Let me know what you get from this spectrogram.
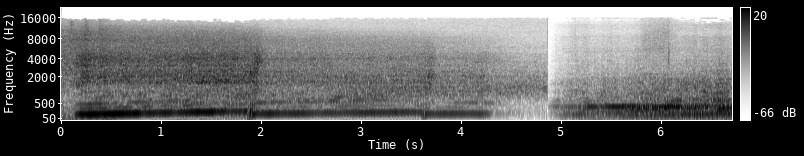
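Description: Porsche 911 GT3 RS (991.1) flat-six on its stock exhaust accelerating hard, its note climbing through the revs with two quick upshifts about two seconds apart, then fading away. About five seconds in the engine comes back, closer and steadier.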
